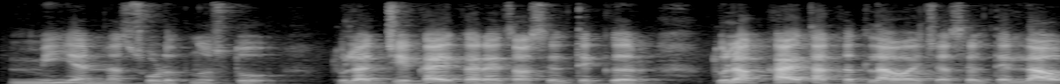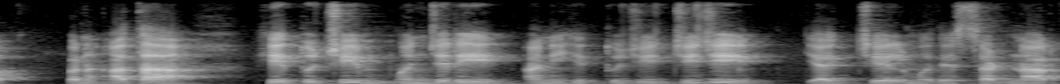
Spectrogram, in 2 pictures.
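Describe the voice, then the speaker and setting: A swaggering, corrupt police officer taunts his prisoners in a fairly low voice, as a man reads his lines in a serial recap. He boasts and threatens in a plain recap voice-over. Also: steady tone, a little slow, close to an everyday voice. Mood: taunting. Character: arrogant, gloating corrupt male police officer. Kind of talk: recap voice-over reading dialogue.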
